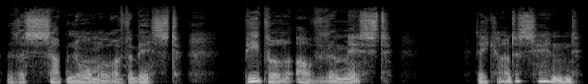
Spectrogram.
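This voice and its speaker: A male narrator playing a haunted man who mutters dark things slowly and quietly, sounding a little withdrawn from the listener. His low, drawn-out delivery sits in a close, dry recording. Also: very animated, husky, dry recording, full character voice. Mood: muttering. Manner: slow, hushed, distant, mumbling. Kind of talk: audiobook character voice.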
